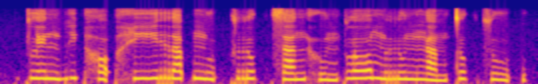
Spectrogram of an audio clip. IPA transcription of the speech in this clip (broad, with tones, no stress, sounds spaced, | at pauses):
k l e˧ n b i˦˥ ʔ h ɔ˨˩ ʔ h iː˦˥ r a˦˥ p̚ ŋ u˨˩ ʔ k r o˥˩ k̚ s a˦˥ n h u˩˦ n p l ɔː˥˩ m r u˧ n ŋ a˩˦ m t o˥˩ k̚ s u˨˩ ʔ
